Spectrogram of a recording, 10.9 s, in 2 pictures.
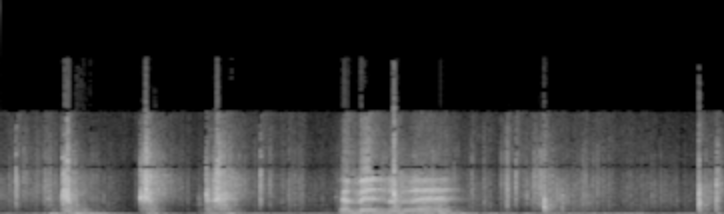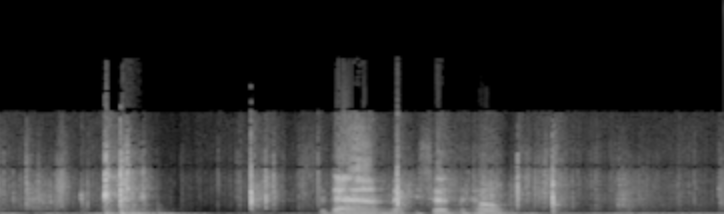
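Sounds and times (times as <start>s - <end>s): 
low rumble: 0.0s - 10.8s
door being opened with heavy wooden thuds and clunks: 0.4s - 1.8s, 6.2s - 6.8s
speech: 2.6s - 3.7s, 7.8s - 9.4s.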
